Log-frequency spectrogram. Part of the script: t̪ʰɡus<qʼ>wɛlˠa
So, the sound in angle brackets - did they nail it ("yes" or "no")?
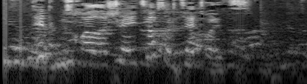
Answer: yes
